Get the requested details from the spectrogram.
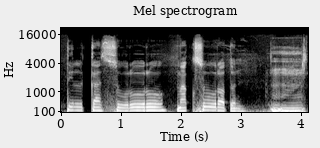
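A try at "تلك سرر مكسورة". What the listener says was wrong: Sururnya pendek. Sururu.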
